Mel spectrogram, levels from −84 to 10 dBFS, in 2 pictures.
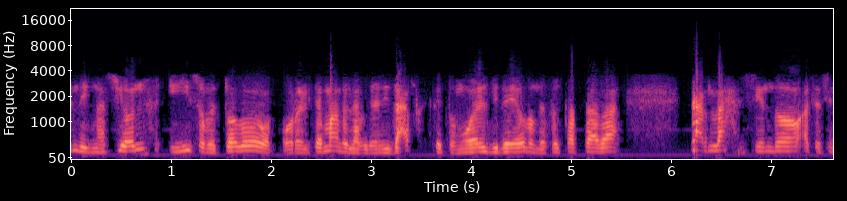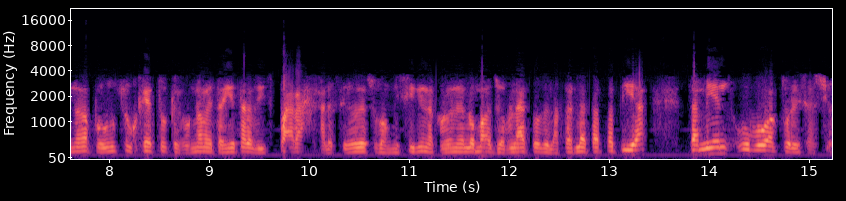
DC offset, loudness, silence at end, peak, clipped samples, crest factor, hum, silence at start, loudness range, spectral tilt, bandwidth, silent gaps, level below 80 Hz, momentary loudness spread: under 0.1%; -18 LUFS; 0 s; 0 dBFS; under 0.1%; 18 dB; none; 0 s; 2 LU; -7.5 dB/octave; 7 kHz; none; -62 dBFS; 8 LU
